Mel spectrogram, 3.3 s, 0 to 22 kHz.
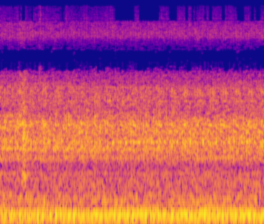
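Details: Land Rover Defender TD5 diesel, restarted after jump pack on low battery and priming fuel pump, running for brake bleeding (servo): steady low diesel clatter at idle, even beat about three per second, no misses or knocks; normal idle.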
